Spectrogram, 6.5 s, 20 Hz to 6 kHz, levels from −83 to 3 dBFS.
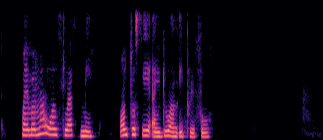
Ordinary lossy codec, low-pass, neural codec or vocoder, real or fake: none; 5.4 kHz; codec, 24 kHz, 1 kbps, SNAC; fake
